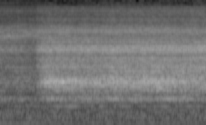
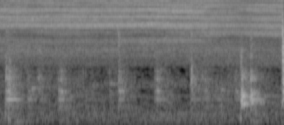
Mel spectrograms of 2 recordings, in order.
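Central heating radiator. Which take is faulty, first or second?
second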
